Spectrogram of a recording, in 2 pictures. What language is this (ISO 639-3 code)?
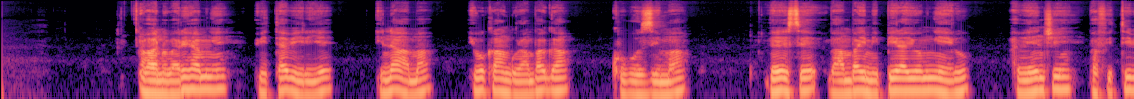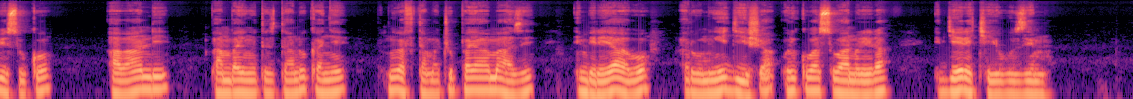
kin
